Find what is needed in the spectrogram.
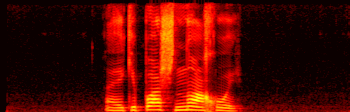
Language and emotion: Russian, angry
